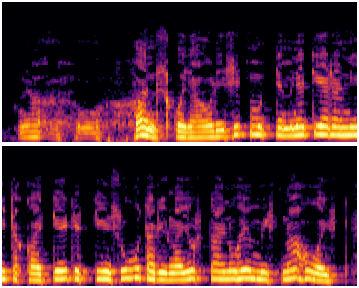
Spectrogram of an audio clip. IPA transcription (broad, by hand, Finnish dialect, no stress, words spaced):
jɑ o hɑnskojɑ oli sit mutːem minæ tiæræn̆ niːtæ kɑit teːtetːiːn suːtɑrilːɑ jostɑin ohemːist nɑhoist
